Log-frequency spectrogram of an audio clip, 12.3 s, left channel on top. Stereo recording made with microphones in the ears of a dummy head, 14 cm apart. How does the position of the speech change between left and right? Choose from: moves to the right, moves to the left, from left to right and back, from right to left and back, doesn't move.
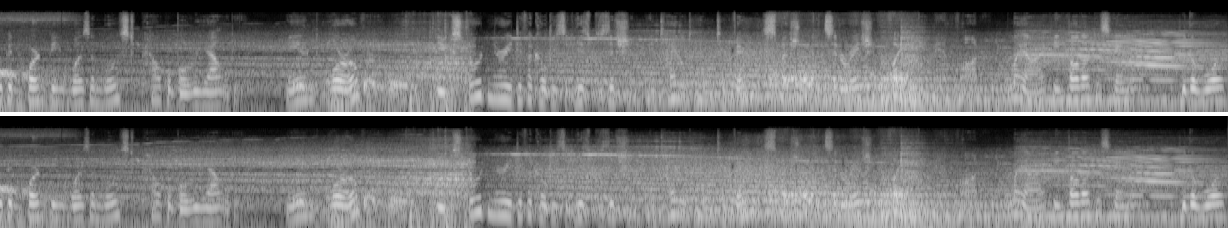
doesn't move.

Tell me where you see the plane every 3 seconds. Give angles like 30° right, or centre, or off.
40° right, 30° right, 20° right, 20° left.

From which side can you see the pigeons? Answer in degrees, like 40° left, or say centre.
40° left.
